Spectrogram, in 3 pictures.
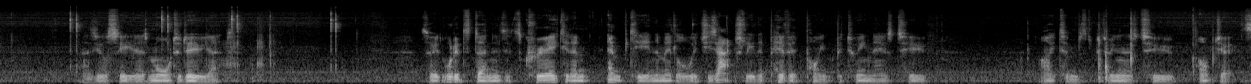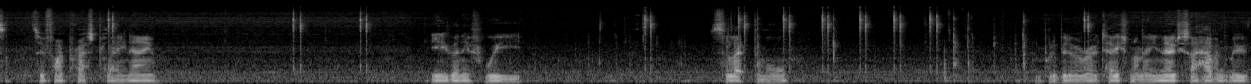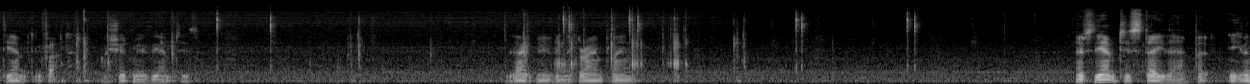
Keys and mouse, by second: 23.5 r, 26.7 ctrl+z, 27.5 b, 29.4 r, 33.2 r.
